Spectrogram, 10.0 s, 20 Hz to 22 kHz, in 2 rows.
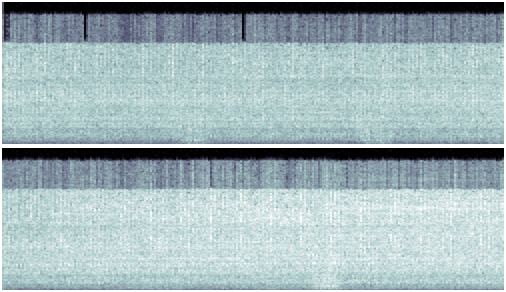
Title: Faulty bearings in alternator causing rattling noise from this 2007 Honda Accord 2.4L engine.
